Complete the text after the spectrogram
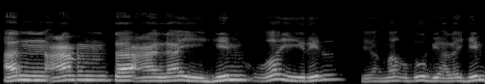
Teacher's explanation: di situ huruf gha yakni sifatnya rakhawa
